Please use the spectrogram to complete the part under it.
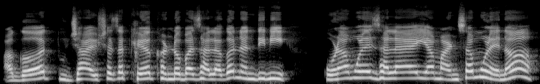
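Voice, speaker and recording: A woman's voice: sits high, moderate pace, close to an everyday voice. A woman voicing an angry, stern father scolding his family. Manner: scolding, raised voice.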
